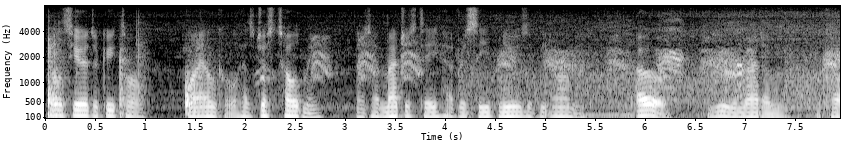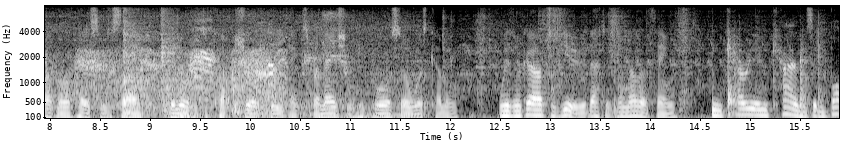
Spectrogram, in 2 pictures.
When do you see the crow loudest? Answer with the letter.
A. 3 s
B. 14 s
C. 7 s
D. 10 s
D.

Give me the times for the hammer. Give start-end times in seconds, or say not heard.
8.7-10.3.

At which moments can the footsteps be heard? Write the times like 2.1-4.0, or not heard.
0.0-1.8, 12.1-15.8.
